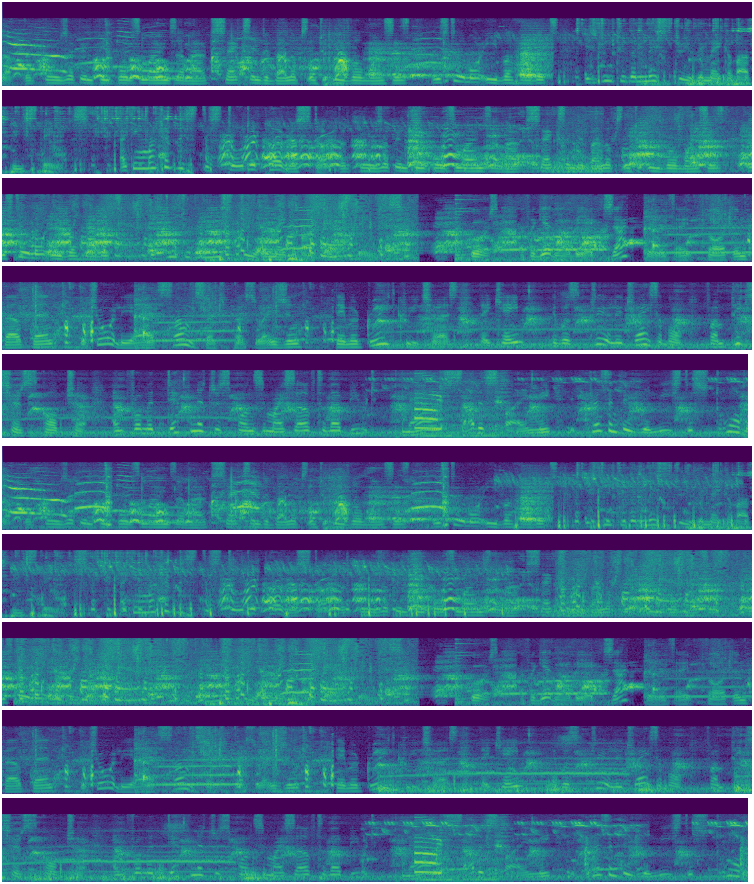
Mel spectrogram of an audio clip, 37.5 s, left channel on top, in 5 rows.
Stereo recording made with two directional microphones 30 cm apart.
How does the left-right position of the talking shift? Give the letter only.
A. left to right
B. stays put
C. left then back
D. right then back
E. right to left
B.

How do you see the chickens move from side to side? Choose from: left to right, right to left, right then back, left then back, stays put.
left then back.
